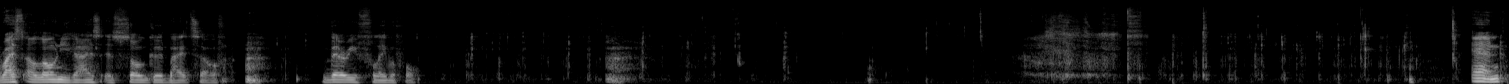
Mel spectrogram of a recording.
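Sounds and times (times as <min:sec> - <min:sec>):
person chewing food: 0:02.4 - 0:03.2, 0:04.1 - 0:14.7
wet mouth clicks and smacks: 0:06.9 - 0:10.0.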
